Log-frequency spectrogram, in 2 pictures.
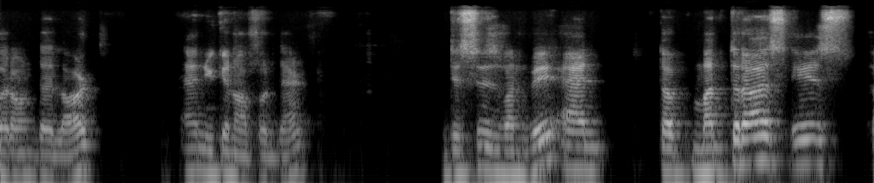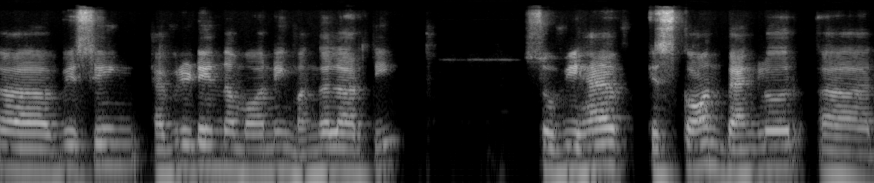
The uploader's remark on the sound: Zoom recorded classes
